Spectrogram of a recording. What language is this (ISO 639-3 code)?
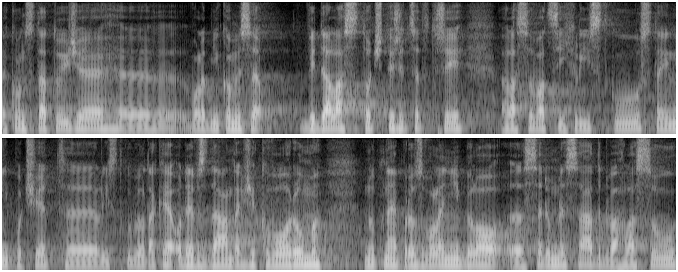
ces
